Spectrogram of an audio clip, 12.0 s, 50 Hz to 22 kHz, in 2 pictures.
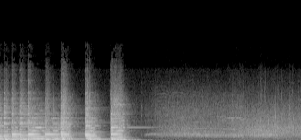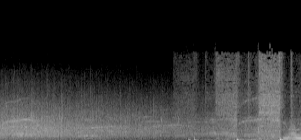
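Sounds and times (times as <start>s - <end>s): audience applauding: 2.9s - 11.7s.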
